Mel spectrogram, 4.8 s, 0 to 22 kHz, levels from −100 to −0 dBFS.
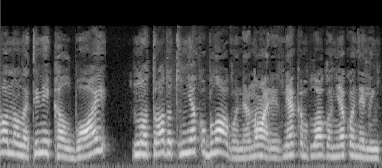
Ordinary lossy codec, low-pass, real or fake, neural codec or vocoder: AAC, 32 kbps; 19.8 kHz; real; none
